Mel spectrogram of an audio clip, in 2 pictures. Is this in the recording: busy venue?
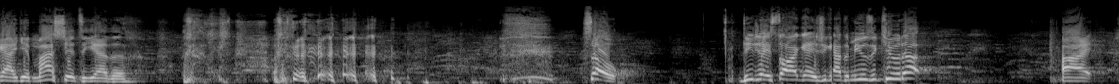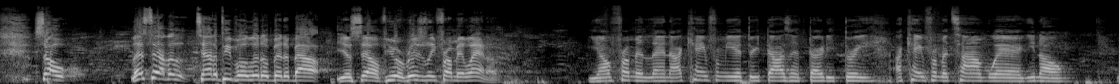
yes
